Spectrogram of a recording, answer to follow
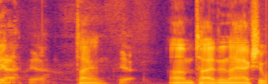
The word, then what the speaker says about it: Taeian: And Taeian and I actually, that's how you pronounce it, right? Yeah, yeah. Taeian.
